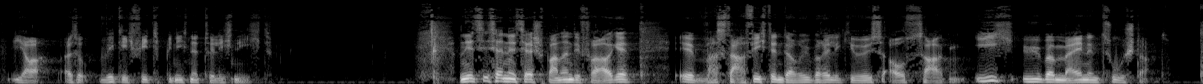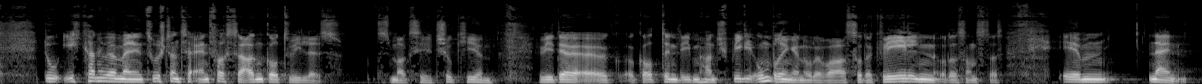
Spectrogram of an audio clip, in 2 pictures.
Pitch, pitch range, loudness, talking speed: 110 Hz, 100-120 Hz, -21 LUFS, 150 wpm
